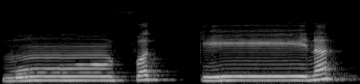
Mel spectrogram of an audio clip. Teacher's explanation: काफ को लंबा करेंगे क्योंकि इसके बाद या है। काफ को एक अलिफ के बराबर आपने लंबा करना है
